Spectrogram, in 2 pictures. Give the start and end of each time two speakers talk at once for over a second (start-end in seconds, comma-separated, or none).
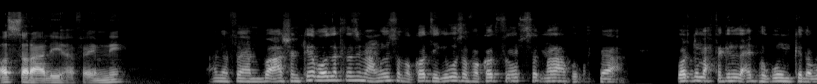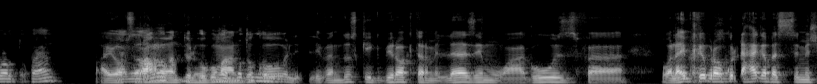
9.3-11.0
